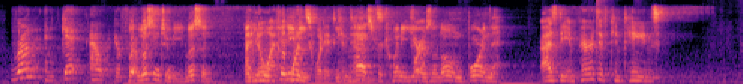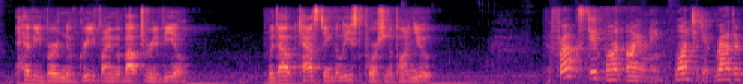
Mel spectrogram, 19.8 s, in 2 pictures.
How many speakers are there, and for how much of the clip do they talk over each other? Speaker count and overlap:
3, about 13%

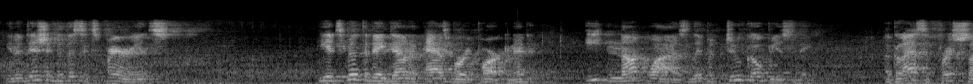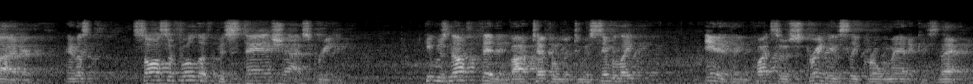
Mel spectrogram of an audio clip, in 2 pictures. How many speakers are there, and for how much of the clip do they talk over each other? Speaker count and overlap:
1, no overlap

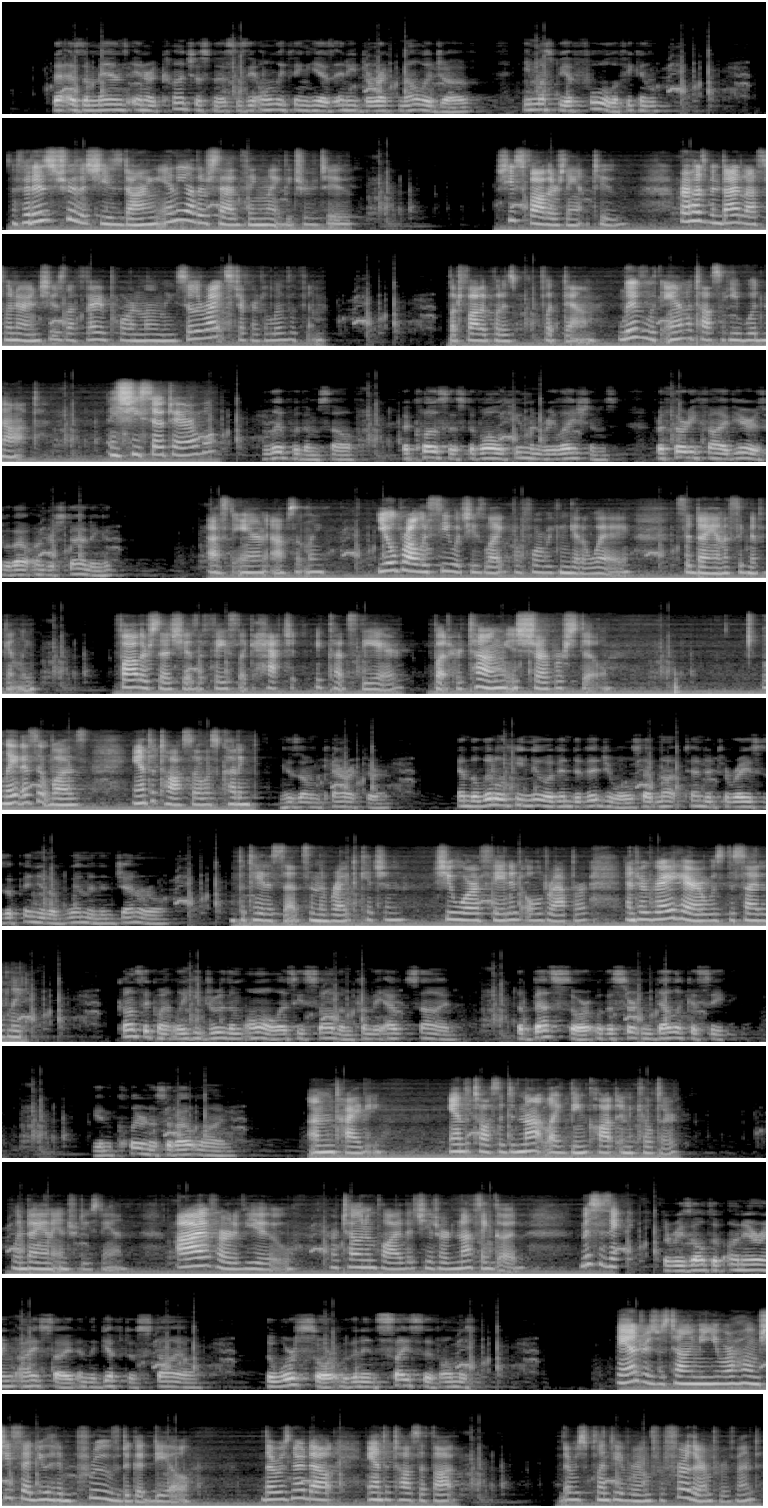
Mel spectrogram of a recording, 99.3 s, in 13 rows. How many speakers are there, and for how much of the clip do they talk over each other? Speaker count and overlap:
2, no overlap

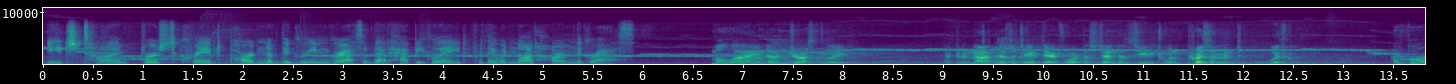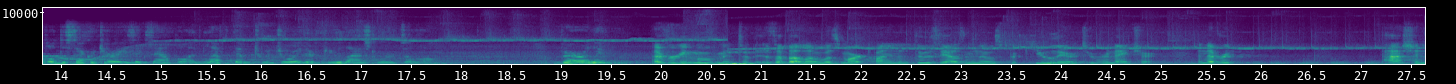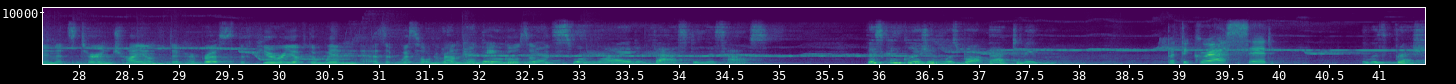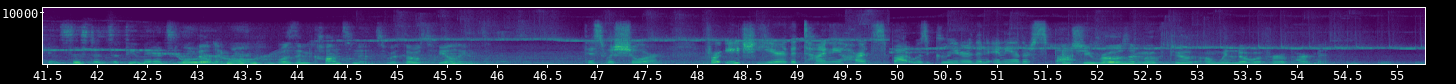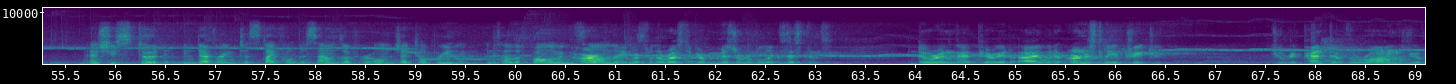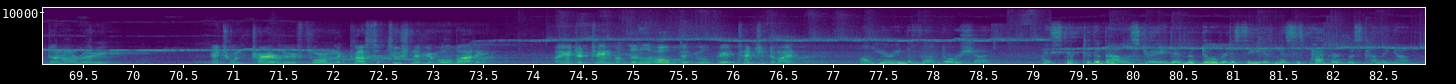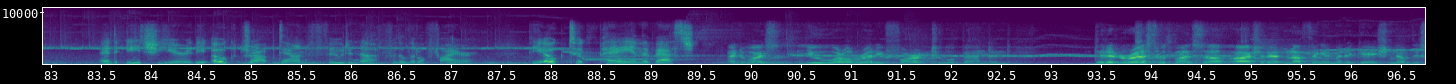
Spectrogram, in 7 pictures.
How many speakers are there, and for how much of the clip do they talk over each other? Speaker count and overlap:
4, about 3%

